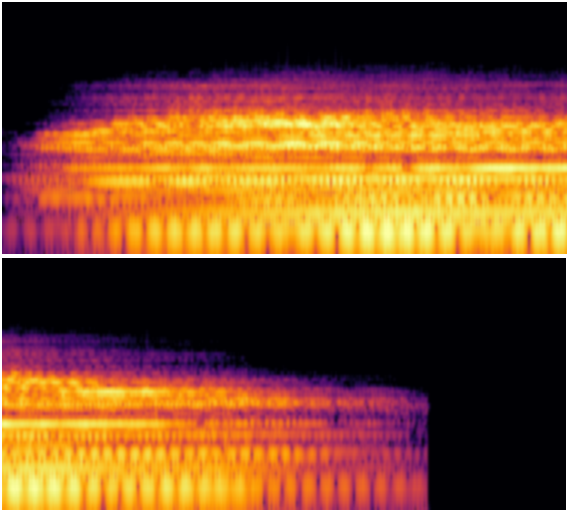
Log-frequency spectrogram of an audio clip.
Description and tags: Deep Pass By
Made this with my accordion, use any way you want.
space-probe-pass-by, deep-understanding, just-found-out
